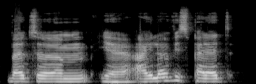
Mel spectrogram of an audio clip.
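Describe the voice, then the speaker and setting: A man with a French accent talks at a very slow pace in a fairly high, monotone, flat voice. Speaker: park builder, game design contestant. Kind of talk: interview about own work. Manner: halting, many repetitions and fillers.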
